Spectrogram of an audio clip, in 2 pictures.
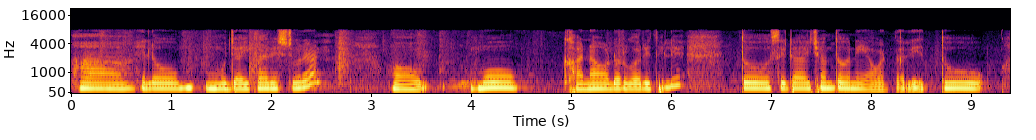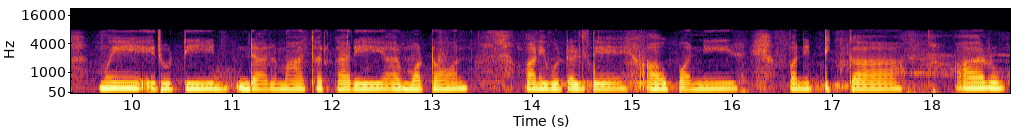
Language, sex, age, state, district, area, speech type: Odia, female, 18-30, Odisha, Nuapada, urban, spontaneous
